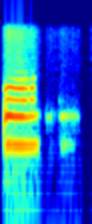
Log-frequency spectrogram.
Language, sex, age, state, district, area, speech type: Manipuri, female, 18-30, Manipur, Kakching, urban, conversation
